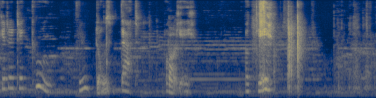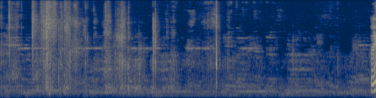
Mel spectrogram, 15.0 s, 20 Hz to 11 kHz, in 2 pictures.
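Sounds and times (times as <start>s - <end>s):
faint background music: 0.0s - 15.0s.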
